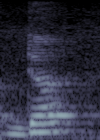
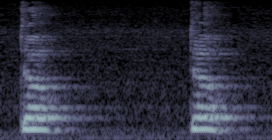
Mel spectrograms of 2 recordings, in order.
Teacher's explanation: notice the tip of your tongue goes to the roof of your mouth, but it doesn't linger. It's like touching your finger to a hot burner. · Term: quick D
